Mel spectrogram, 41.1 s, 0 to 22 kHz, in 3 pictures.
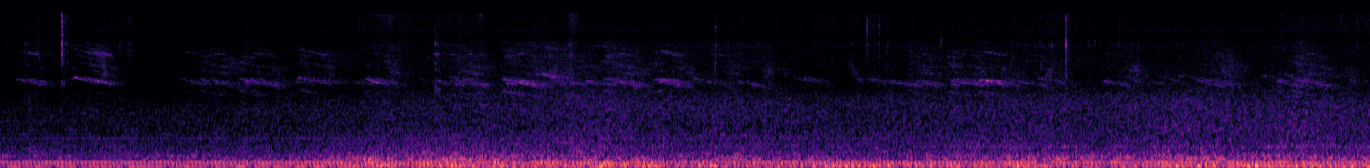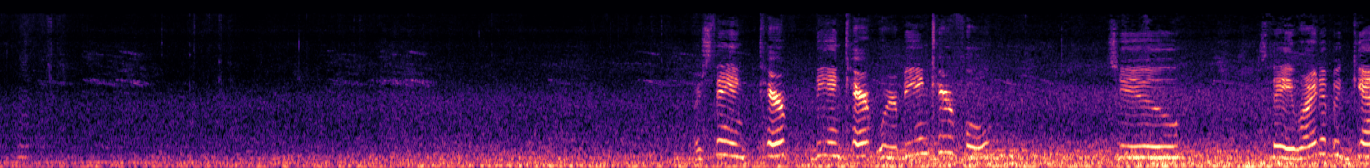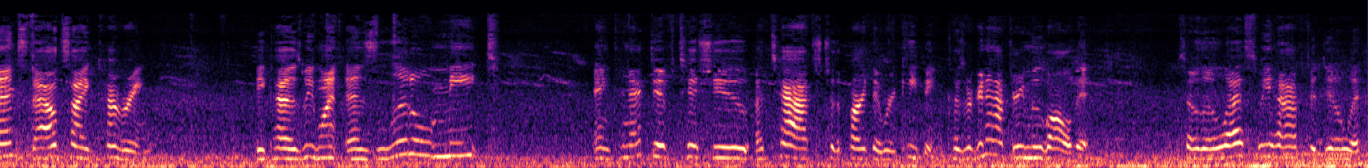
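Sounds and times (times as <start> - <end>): flies buzzing: 0.0 - 18.6.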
